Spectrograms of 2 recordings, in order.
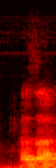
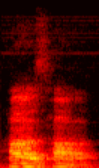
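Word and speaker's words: הזה: So, in the meantime, just pronounce it as such, Hazah. Hazah, not Haz-Ha, Hazah.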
